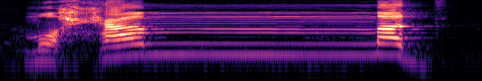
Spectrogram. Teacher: میم اور نون دو ایسے ہیں جو غنہ بھی ہوتے ہیں, یعنی آواز ناک میں لے کے جائی جاتی ہے.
